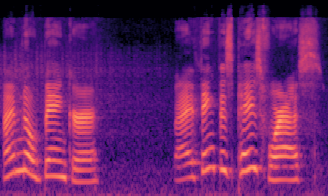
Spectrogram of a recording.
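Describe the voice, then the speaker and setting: A woman's voice: sits high, big pitch swings, measured pace, pushed and bright, heavily acted. A woman voicing a bold, blunt little girl in a radio drama, speaking frankly. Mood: chatty. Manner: frank, chattery, plain-spoken.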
